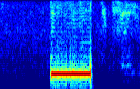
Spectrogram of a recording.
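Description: A single ringback tone sounds on an unanswered phone call: one steady electronic beep lasting under half a second, surrounded by silence.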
